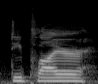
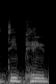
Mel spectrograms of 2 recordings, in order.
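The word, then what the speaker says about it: dplyr: for uh for python the Tidy verse D plier which I just learned that's how you say it I always thought it was DP just you just said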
